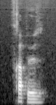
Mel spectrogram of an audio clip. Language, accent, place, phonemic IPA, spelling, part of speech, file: French, France, Lyon, /fʁa.pøz/, frappeuse, noun, LL-Q150 (fra)-frappeuse.wav
- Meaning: female equivalent of frappeur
